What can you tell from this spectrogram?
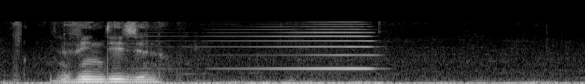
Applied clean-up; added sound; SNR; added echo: none; Bowed string instrument; 7 dB; none.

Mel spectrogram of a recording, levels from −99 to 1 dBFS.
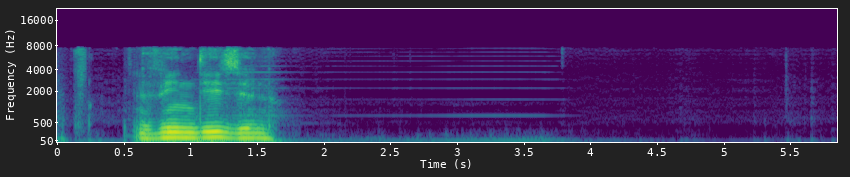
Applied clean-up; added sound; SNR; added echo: neural mask model RNNoise.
